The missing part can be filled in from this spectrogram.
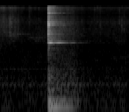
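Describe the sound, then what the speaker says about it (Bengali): A single bright metal spoon clink against a glass or bowl while coffee powder is stirred into a homemade hair mixture, one sharp strike ringing out and fading over a quiet background. "কফি পাউডারটা আমি এর মধ্যে মিশিয়ে নিচ্ছি।"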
